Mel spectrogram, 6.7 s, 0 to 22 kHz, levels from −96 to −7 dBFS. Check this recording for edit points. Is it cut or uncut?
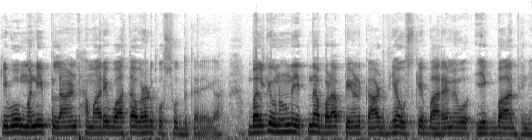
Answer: uncut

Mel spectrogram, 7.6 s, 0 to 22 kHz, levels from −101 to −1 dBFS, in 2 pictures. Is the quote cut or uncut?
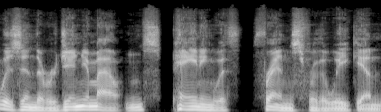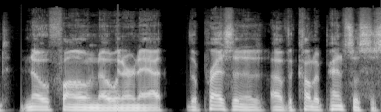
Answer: cut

